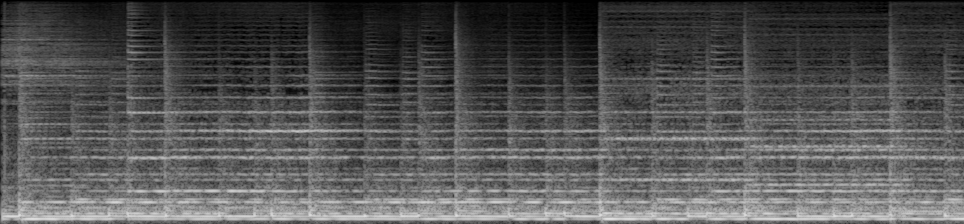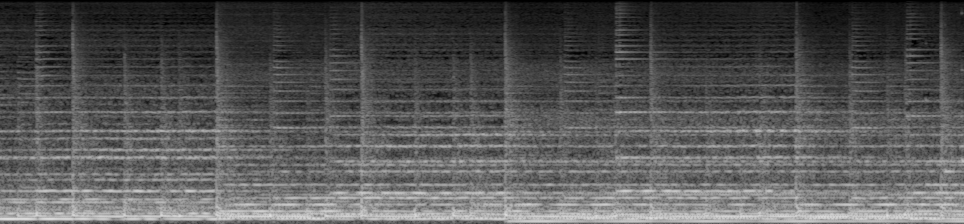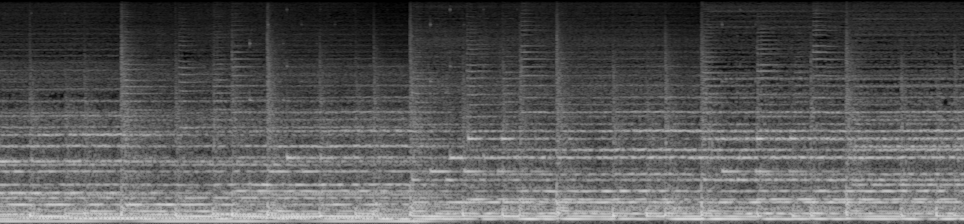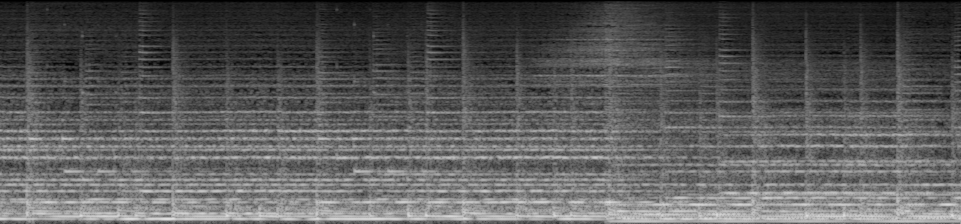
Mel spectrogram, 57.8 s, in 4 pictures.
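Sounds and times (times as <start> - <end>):
witch drums: 0.0 - 57.7.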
